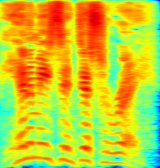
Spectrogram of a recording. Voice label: Enemy Disarray, Soldier Male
